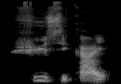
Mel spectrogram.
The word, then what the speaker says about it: physicae: Lembrando que na pronúncia restaurada, o Y tem um significado do U, que lembra o francês ou então o alemão com trema. Você faz boca de U e fala I.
